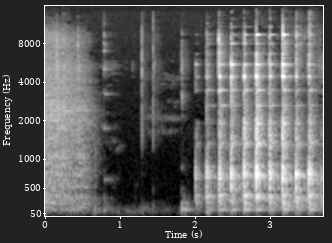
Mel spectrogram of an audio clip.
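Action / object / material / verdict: tap / fried dough ball in syrup / fried dough / crisp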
